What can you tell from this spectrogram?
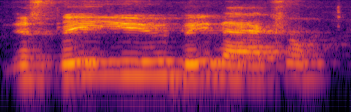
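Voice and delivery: ordinary talk, nothing marked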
